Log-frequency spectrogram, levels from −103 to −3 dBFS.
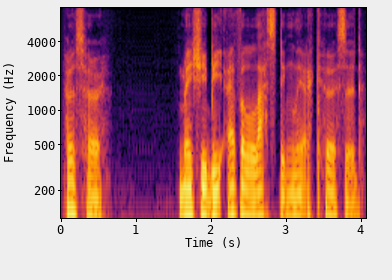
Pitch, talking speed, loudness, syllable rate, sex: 95 Hz, 105 wpm, -17 LUFS, 5.0 syllables/s, male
